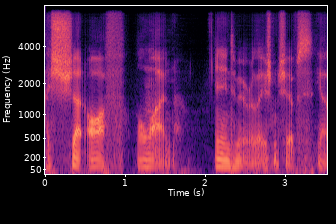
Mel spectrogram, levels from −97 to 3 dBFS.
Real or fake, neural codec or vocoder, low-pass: fake; codec, 16 kHz, 0.7 kbps, FocalCodec; 7.2 kHz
